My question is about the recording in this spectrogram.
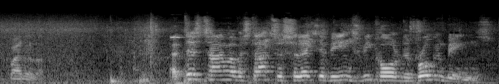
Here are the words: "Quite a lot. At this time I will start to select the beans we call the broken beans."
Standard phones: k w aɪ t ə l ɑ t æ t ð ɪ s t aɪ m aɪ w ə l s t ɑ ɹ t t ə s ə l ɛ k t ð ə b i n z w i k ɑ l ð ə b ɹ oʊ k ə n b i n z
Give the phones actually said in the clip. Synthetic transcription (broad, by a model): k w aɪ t ə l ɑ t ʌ t ð ɪ s t aɪ m aɪ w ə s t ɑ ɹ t s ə s ə l ɛ k t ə b i n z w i k ɑ l ð ə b ɹ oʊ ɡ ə n b i n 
